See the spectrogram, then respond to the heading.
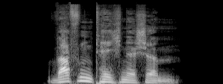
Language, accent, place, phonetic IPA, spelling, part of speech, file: German, Germany, Berlin, [ˈvafn̩ˌtɛçnɪʃm̩], waffentechnischem, adjective, De-waffentechnischem.ogg
- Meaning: strong dative masculine/neuter singular of waffentechnisch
